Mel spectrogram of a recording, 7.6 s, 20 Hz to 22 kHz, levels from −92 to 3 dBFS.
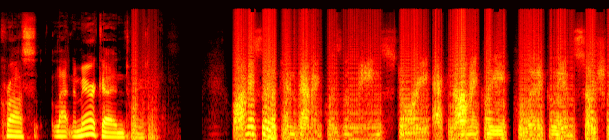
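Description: From 1.64 s to the end, the speech carries a robotic 200 Hz buzz, present only with signal. This is buffer tearing: the ring buffer's writer and reader have slipped, so roughly two fifths of each period replays audio about 20 ms old, joined hard.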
